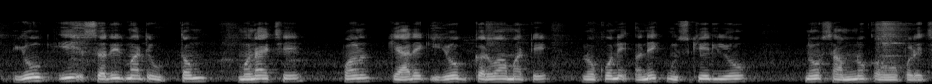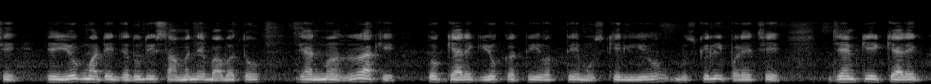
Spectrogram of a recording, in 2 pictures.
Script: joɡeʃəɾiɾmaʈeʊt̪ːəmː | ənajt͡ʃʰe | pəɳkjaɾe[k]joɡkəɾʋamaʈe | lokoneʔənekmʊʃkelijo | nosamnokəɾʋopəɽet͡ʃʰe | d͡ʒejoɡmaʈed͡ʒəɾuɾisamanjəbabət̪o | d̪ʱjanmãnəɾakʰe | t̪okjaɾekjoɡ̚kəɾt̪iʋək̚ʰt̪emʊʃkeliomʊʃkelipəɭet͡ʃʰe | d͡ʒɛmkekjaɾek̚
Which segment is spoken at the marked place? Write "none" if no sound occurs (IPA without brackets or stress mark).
k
